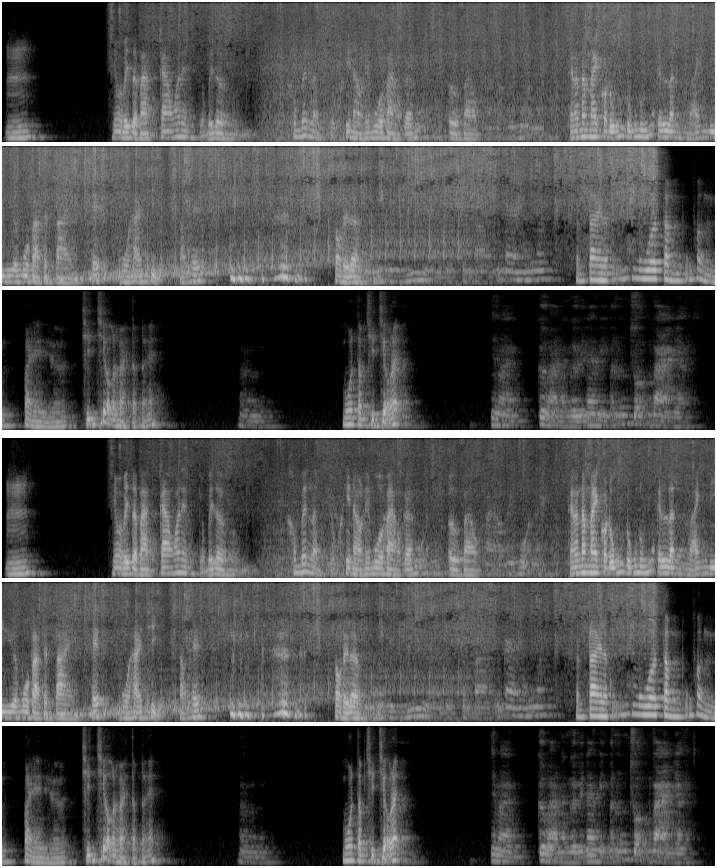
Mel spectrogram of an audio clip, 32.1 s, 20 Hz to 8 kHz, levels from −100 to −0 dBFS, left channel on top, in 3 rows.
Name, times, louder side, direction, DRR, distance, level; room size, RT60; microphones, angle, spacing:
voice 1, 0.1-0.4 1.6-3.8 4.3-6.2 6.7-7.2 8.5-13.7 14.0-15.3 15.7-16.4 19.3-21.5 21.7-23.7 26.5-27.3, right 2 dB, 30° right, 1.5 m, -34 dB
sound 1, 1.6-20.5, left 7 dB, 25° left, 1.0 m, -42 dB
sound 2, 3.8-18.1, left 4 dB, 55° left, 1.2 m, -46 dB
voice 2, 4.9-5.2 5.7-6.6 7.1-8.3 16.0-19.0 24.9-25.4 27.0-27.5 28.7-29.1 29.4-31.8, right 1 dB, 55° right, 4.9 m, -47 dB
25.5 x 10.0 x 4.0 m
head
